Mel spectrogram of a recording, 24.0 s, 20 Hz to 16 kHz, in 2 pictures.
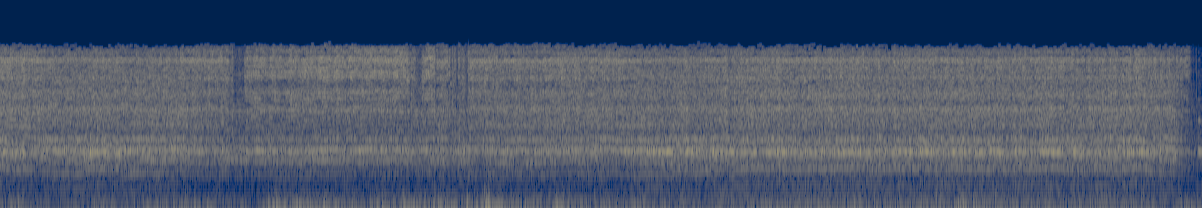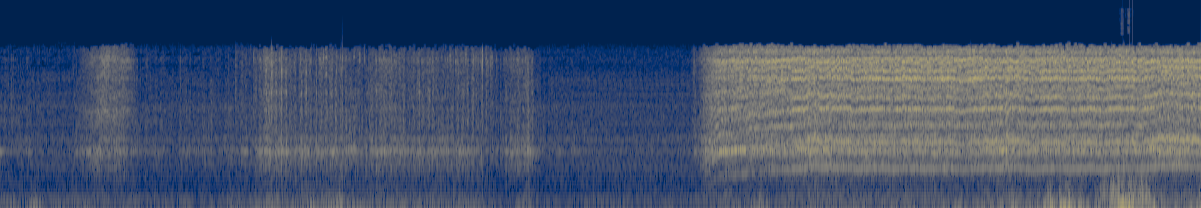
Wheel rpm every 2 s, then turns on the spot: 70, 70, 70, 70, 70, 50, 10, 20, 10, 80, 160, 160.
14-18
